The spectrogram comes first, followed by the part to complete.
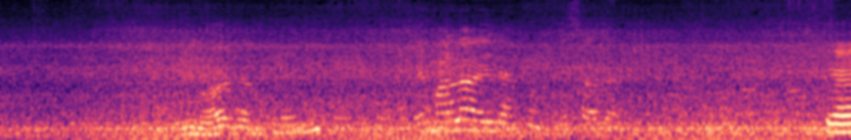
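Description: Indistinct voices talking at a distance, over a steady hum of shop and street noise.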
